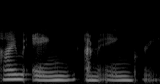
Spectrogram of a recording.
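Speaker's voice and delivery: quiet voice. Giving a last statement about being angry: soft-spoken. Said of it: "you are very soft-spoken right now".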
